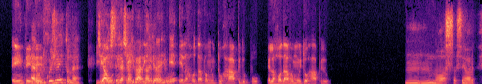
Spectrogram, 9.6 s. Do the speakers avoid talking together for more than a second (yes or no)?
no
